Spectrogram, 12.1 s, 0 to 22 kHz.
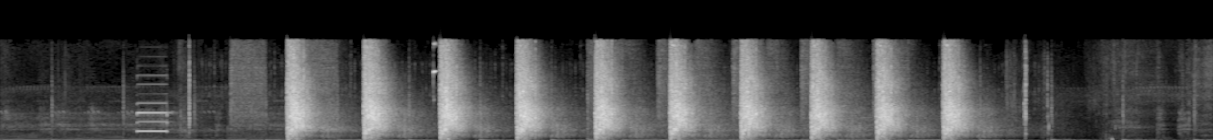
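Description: A shot timer beeps once, then an AR-style carbine fires ten single shots at an even pace, about one every 0.7 seconds: a timed string of 10 rounds against a 10-second par, finished in about eight seconds. Background music runs underneath.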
